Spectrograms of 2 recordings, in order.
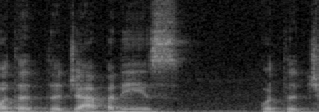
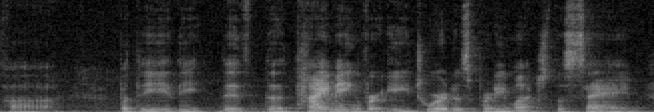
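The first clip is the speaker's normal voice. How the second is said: ordinary talk, nothing marked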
